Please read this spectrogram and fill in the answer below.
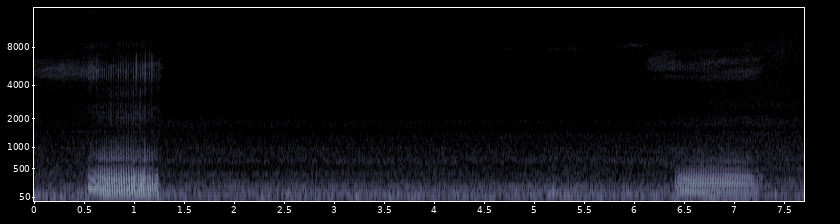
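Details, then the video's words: A dreaming French Bulldog gives two loud, rattling snores about six seconds apart, with quiet breathing between them. "French Bulldog dreaming of chasing cats 🐈‍⬛ and snoring"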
